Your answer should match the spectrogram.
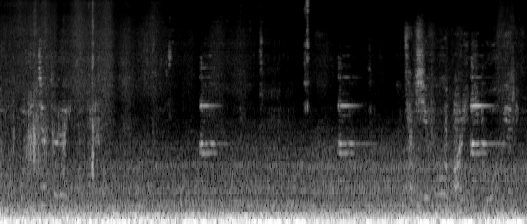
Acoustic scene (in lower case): car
